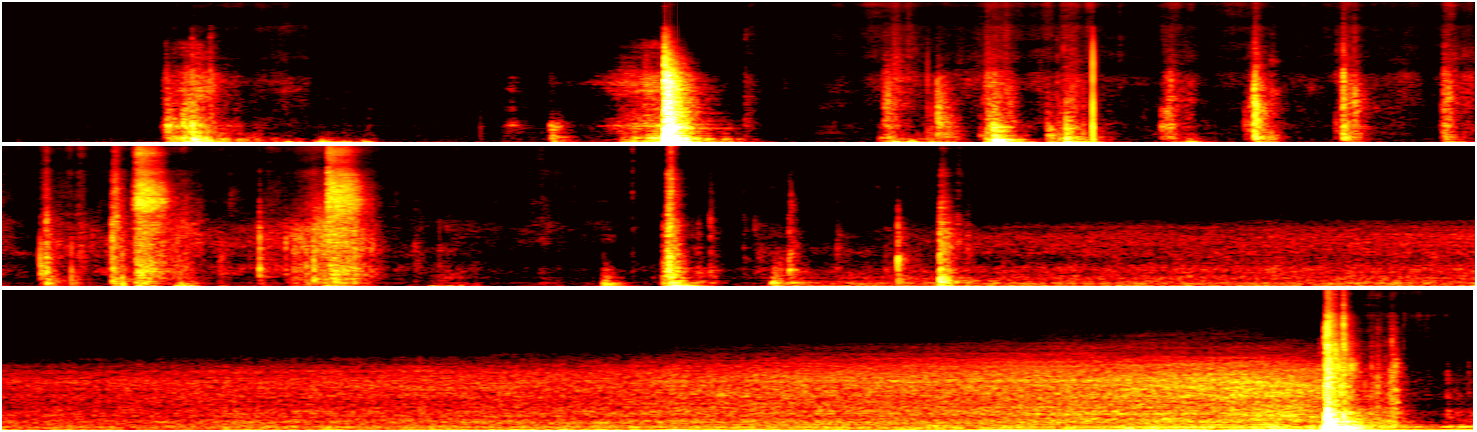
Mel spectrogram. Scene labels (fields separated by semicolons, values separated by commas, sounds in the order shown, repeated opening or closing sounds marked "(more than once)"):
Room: bedroom; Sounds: wardrobe or drawer (more than once), footsteps, window (more than once)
